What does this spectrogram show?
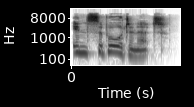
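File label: "insubordinate", British English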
